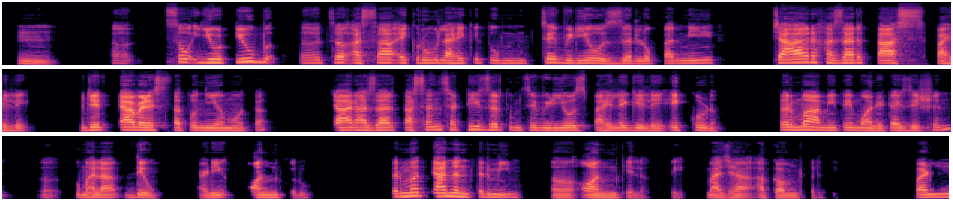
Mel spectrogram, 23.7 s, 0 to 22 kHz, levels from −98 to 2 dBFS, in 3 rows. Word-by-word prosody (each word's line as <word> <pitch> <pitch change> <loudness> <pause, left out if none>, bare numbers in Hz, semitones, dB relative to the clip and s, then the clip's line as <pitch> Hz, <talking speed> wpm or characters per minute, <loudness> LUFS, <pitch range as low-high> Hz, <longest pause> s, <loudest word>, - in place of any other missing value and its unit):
हं. 120 -4 -8 0.5
अ, 145 -1 -14 0.3
सो 215 0 -2
YouTubeचं 185 -2 -1
असा 175 +2 +1
1 170 - -1
रूल 160 0 -2
आहे 150 0 +2
की - - -8
तुमचे 155 +4 -4
व्हिडिओ 155 0 0
जर 140 +1 -3
लोकांनी 140 +2 -5 0.6
4000 175 -2 +4
तास 150 -1 +5 0.3
पाहिले, 135 -1 -1
म्हणजे 140 +4 0
त्यावेळेसचा 155 -2 +7
तो 150 - -3
नियम 135 0 -1
होता. 130 0 -9 0.6
4000 150 0 +4
तासांसाठी 170 +5 -2
जर 170 -1 +1
तुमचे 150 0 -6
व्हिडिओस 140 0 -2
पाहिले 135 +1 -1
गेले 130 -1 -1 0.2
एकूण, 145 -3 -6 0.6
तर 165 0 +3
मग 170 +2 +3
आम्ही 150 -3 +3
ते 150 - 0
मॉनिटायझेशन 135 - -3 0.4
तुम्हाला 140 0 -1
देऊ 135 -2 0 0.4
आणि 130 +2 -2 0.3
ऑन 135 -1 +1
करू 125 0 -15 0.7
तर 175 - +1
मग 210 +5 +4
त्यानंतर 195 -5 +6
मी 155 -1 0 0.3
अ, - - -6 0.2
ऑन 130 -2 +2
केलं 110 -3 -10 0.2
ते - - -14 0.2
माझ्या 125 0 -2
अकाउंटवरती. 125 -1 -7 0.6
पण 155 0 +3
150 Hz, 125 wpm, -24 LUFS, 135-165 Hz, 0.7 s, त्यावेळेसचा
